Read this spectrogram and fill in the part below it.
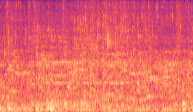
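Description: Water drains from salted napa cabbage for homemade kimchi, a steady close wet pouring and splashing that runs the whole time with small drips and gurgles, no talk over it.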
